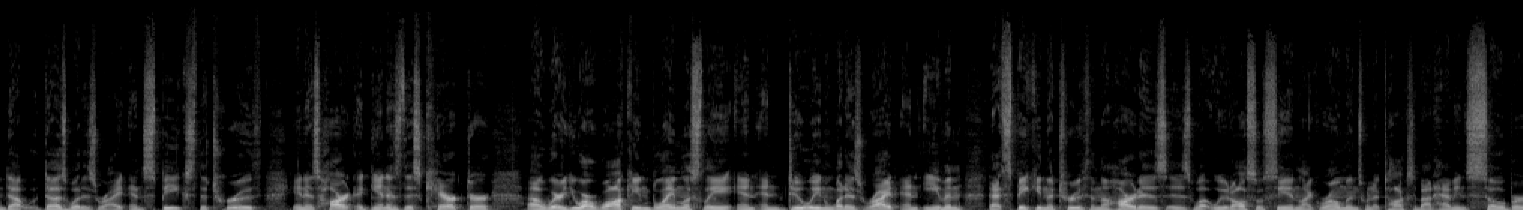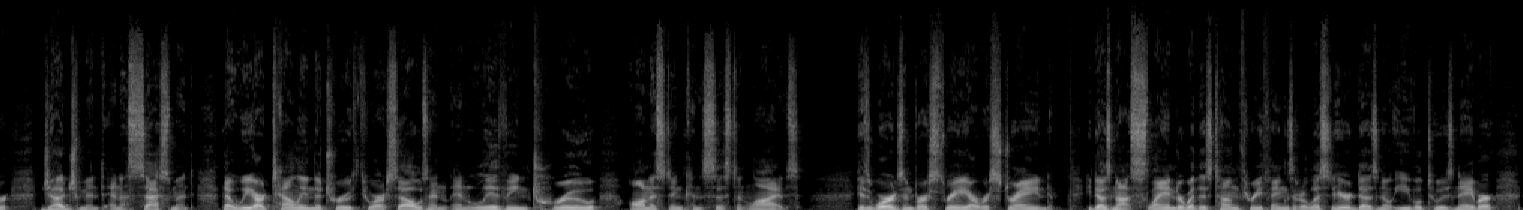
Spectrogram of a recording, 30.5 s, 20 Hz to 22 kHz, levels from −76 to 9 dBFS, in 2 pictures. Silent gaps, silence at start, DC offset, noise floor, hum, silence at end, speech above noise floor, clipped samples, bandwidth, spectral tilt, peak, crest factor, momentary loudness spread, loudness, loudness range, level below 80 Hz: none; 0 s; under 0.1%; -53 dBFS; none; 0.05 s; 29 dB; under 0.1%; over 20 kHz; -5.5 dB/octave; -4 dBFS; 20 dB; 11 LU; -25 LUFS; 5 LU; -56 dBFS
